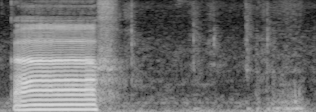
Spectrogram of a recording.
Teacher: 5 নম্বর মাখরাজ, জিহ্বার গোড়া থেকে একটু আগে বাড়িয়া। জিহ্বার গোড়া থেকে একটু আগে বাড়িয়া তার বরাবর উপরের তালুর সঙ্গে লাগাইয়া মধ্যখান পেঁচানো কাফ।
